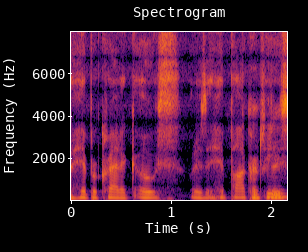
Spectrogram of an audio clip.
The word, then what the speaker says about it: Hippocrates: Hippocrates? Hippocrates. Hippocrates, I didn't want to mispronounce his name, but Hippocrates, he actually, speculated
